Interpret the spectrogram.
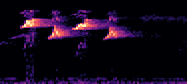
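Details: Cinereous tit, played as a lure to make other birds answer: four sharp, high chirps in quick succession, each sweeping downward, lasting under a second, with a faint steady low hum behind.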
